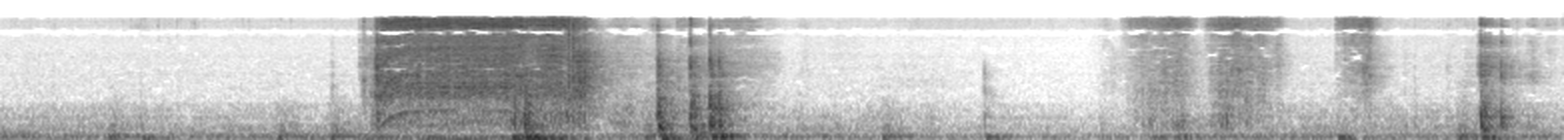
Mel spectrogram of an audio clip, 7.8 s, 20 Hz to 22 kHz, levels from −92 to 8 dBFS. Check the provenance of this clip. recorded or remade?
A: remade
